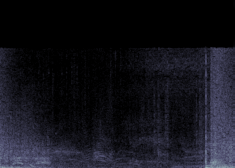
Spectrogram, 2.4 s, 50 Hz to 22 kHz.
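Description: Gunfire from the zombie shooter Left 4 Dead 2 opens with a loud burst, then quieter game ambience, and ends with another sharp blast.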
